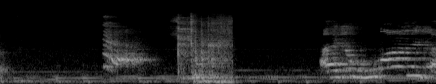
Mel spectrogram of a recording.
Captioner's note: object knocks screen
